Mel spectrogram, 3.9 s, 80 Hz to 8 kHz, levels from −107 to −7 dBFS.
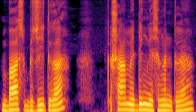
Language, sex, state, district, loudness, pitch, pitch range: Wancho, male, Arunachal Pradesh, Longding, -19 LUFS, 140 Hz, 130-150 Hz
